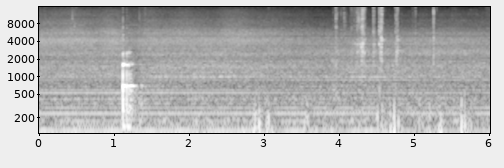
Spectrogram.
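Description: Red wine poured from a glass bottle onto a wooden block, with one sharp knock and a brief ring about a second in, and a few light ticks of drips later on, over a steady low hum.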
